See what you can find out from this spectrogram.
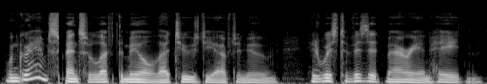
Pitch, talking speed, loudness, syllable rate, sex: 125 Hz, 185 wpm, -17 LUFS, 5.1 syllables/s, male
